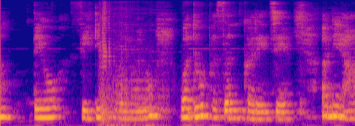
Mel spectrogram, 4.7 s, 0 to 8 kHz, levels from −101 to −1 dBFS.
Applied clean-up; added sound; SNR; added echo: neural separator model SepFormer DNS4.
